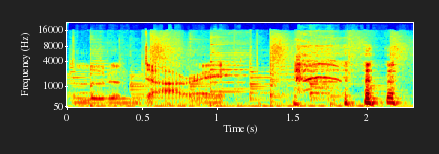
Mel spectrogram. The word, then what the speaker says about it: Ludum Dare: So it should be it is it is pronounced ludum dare cuz of the cuz it's Latin like oh that's that's interesting.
